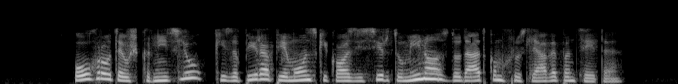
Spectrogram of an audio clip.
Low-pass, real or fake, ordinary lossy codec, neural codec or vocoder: 5.4 kHz; fake; AAC, 24 kbps; vocoder, 44.1 kHz, 128 mel bands every 256 samples, BigVGAN v2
